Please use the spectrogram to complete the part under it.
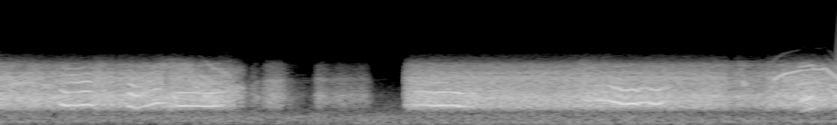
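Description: A woman speaks anxiously through a distorted radio.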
